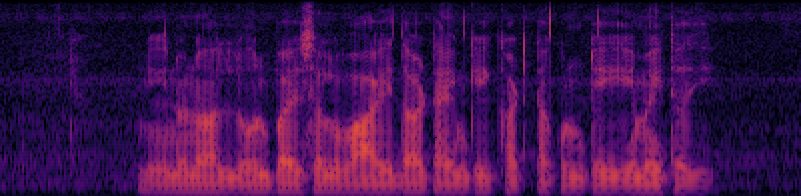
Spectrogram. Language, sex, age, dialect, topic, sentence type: Telugu, male, 18-24, Telangana, banking, question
